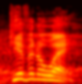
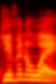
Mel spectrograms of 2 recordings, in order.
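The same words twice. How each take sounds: First: It is said with more passion and feeling. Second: It is said plainly, without much feeling.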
